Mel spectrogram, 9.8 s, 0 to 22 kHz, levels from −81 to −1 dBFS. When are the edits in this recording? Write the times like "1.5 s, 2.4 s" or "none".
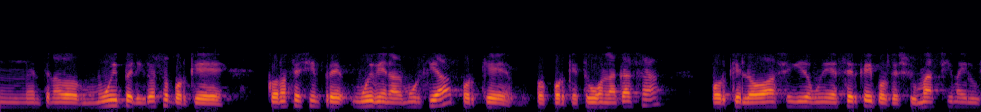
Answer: none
